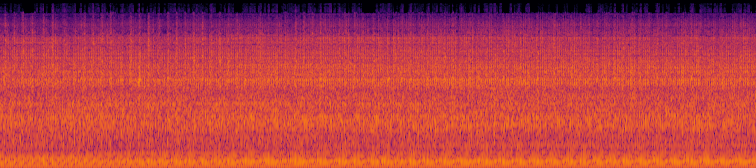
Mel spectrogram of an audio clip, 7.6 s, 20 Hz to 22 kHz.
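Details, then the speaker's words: Old Lawn-Boy 10550 two-stroke push mower, first run after purchase, throttle checked at full travel: steady, even two-stroke drone at a low, flat pitch that never climbs. Dirty carburetor or an adjustment is suspected. Engine not reaching full speed. "Anyway, it didn't seem like it was getting up to full RPM, but I checked. The range of motion on the throttle was all the way."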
